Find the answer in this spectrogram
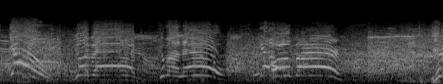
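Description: A man's voice shouting four loud calls about a second apart, each rising and then falling in pitch, from football players set at the line of scrimmage.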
